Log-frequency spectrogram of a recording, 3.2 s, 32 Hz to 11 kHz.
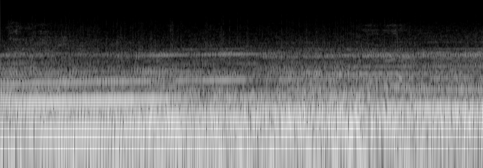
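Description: Porsche GT4 at full throttle on the Nürburgring, heard from inside the car as a loud, dense, continuous engine roar that holds strong and steady throughout.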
